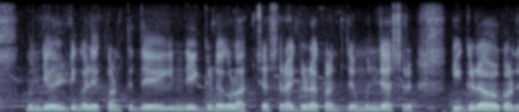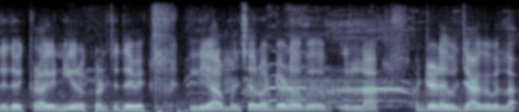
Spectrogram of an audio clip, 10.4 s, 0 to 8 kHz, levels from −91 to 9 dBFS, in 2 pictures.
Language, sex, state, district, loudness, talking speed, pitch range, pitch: Kannada, male, Karnataka, Raichur, -19 LUFS, 125 wpm, 160-170 Hz, 165 Hz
